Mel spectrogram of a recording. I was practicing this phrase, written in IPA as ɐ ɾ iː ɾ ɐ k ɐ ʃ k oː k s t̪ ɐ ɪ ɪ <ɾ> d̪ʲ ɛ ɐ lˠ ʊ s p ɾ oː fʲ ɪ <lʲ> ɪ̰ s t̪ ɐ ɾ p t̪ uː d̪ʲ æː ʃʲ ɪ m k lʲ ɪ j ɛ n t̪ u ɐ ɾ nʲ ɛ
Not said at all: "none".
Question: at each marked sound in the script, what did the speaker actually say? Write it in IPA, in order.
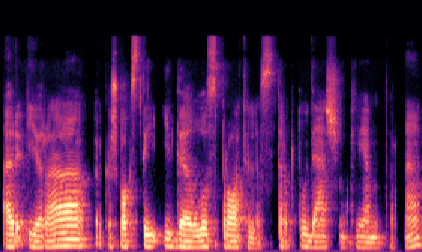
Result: none, lʲ

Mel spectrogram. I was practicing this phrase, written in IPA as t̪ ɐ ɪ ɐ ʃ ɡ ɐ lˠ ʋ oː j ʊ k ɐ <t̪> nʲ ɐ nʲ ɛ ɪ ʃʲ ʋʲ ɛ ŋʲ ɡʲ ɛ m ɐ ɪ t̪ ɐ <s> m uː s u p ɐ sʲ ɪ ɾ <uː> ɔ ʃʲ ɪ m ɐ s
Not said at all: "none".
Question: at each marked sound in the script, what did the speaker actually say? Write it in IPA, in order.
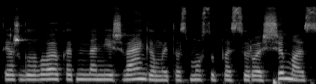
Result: t̪, s, u

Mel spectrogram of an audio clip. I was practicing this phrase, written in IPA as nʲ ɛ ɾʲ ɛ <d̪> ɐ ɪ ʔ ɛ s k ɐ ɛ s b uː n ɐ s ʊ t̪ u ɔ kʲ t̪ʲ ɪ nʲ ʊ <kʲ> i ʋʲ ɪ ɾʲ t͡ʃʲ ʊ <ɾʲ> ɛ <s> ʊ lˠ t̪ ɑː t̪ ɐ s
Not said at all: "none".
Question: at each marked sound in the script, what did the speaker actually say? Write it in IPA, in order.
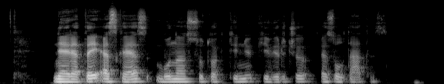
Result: t̪, kʲ, ɾʲ, z

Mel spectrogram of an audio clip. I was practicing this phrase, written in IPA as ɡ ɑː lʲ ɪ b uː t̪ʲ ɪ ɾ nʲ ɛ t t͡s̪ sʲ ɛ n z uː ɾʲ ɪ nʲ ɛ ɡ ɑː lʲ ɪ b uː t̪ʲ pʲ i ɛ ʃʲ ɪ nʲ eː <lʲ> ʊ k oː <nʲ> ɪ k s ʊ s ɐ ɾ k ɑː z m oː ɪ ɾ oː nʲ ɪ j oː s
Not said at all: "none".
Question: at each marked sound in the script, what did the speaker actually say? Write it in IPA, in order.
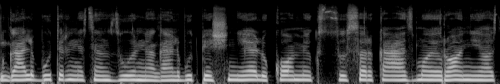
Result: lʲ, mʲ

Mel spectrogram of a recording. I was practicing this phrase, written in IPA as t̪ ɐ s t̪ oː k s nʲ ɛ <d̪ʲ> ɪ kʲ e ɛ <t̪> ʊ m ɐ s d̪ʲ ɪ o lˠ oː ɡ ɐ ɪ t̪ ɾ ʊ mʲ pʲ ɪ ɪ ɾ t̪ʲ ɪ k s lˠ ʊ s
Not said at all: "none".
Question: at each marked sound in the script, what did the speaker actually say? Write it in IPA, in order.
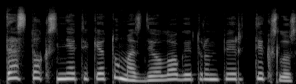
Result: t̪ʲ, t̪

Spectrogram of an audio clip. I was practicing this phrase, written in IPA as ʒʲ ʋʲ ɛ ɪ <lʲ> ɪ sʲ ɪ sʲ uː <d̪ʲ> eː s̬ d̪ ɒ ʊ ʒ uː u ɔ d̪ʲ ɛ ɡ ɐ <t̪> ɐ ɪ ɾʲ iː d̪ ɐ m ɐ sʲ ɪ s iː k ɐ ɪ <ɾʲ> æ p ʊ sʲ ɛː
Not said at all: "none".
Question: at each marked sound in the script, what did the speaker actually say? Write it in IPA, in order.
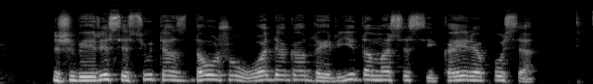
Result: ɾʲ, t̪ʲ, d̪, ɾʲ

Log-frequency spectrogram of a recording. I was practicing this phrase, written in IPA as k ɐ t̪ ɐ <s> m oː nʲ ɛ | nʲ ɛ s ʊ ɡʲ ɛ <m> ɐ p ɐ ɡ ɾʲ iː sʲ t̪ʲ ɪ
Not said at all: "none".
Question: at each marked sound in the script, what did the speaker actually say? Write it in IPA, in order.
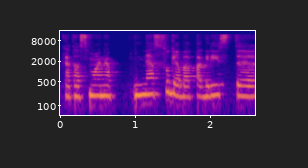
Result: s, b

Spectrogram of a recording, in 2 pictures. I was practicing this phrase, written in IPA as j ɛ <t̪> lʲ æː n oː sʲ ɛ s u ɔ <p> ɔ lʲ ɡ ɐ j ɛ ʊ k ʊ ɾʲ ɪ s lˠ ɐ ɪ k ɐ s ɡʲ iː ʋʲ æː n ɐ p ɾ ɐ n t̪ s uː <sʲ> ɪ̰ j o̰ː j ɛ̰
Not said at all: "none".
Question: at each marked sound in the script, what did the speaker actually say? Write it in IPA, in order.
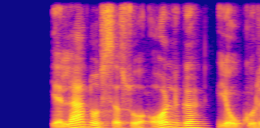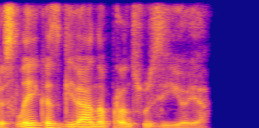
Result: none, ʔ, zʲ

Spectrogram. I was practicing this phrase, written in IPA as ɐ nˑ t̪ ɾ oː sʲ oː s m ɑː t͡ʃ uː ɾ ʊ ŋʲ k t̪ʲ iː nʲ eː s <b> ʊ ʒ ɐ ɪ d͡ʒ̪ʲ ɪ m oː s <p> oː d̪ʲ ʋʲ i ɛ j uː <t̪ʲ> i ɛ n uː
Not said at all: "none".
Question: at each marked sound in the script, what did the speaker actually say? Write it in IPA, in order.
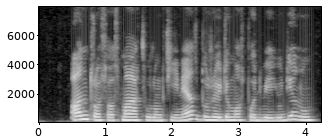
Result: b, p, d̪ʲ

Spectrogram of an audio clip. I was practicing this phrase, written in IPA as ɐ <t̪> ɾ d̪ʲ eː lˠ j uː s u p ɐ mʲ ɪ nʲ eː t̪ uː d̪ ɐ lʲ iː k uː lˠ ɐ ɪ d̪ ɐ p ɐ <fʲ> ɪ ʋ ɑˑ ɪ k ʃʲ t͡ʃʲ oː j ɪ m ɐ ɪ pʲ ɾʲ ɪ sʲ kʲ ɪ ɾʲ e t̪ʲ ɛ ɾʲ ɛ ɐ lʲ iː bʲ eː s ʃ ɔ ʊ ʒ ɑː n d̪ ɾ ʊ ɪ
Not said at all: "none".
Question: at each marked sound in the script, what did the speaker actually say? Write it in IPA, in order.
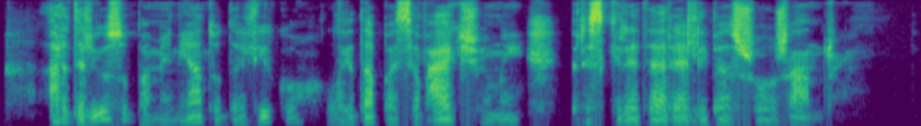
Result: none, sʲ

